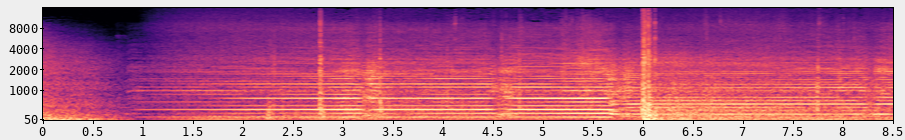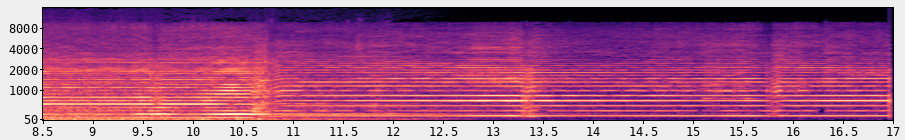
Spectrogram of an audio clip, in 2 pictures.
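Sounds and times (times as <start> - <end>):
low string drone chord: 0.9 - 17.0.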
